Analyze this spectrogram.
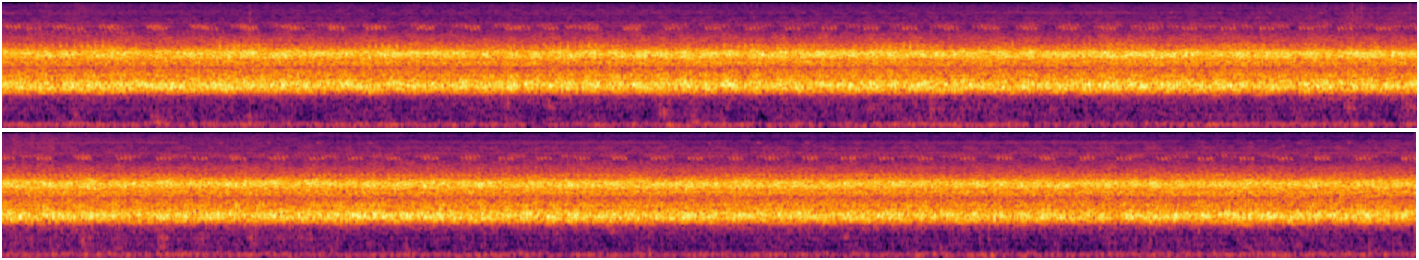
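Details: Unbroken chorus of small frogs at the turn from rainy to cold season, a thick steady drone of overlapping croaks, with a fast, regular, high ticking pulse running through.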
